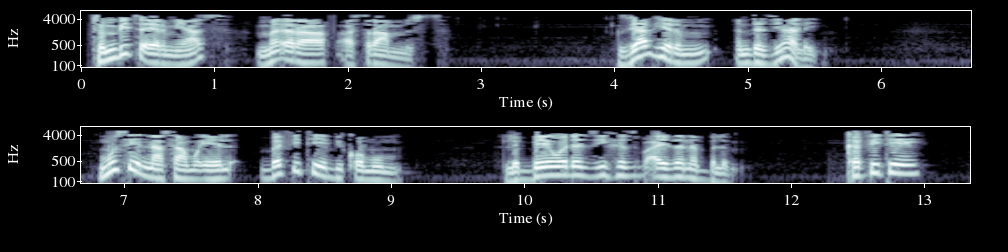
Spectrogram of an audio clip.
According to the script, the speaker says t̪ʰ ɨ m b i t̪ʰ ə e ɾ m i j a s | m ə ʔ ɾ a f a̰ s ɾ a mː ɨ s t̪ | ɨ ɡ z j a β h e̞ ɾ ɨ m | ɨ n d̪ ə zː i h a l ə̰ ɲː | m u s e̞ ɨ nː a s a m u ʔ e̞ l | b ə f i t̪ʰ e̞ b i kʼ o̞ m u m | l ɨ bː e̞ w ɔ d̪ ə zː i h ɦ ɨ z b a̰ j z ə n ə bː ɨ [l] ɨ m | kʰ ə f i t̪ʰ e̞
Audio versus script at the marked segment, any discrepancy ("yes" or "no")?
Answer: no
